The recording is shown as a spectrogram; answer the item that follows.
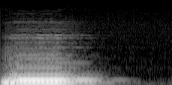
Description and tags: tone created for video game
